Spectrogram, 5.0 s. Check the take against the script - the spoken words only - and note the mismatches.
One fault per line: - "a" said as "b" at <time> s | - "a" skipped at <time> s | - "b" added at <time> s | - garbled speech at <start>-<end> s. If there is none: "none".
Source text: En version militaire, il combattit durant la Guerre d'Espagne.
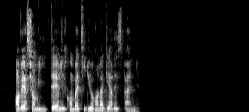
none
